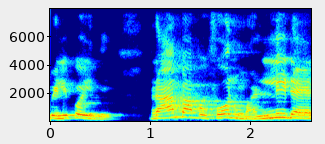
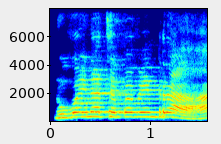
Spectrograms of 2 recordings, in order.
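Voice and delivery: much higher, exasperated scolding; embarrassed boss scolding his assistant; lashing out; 6 semitones higher than usual. A narrator's reading. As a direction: turn on the assistant in frustration. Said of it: "Kishtaiah మీద విరుచుకుపడ్డాడు".

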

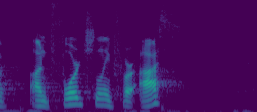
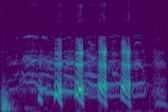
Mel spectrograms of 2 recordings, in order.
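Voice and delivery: high, helpless burst of laughter; amused laugh; 5 dB louder than usual. Real, not acted. Speaker laughs at saying mom for wife, amused laugh. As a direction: crack up at your own slip.

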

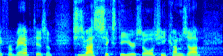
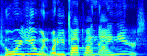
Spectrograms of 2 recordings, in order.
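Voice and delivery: high-pitched, puzzled questioning; retold bafflement; 10 semitones higher than usual. Pastor questions the weeping woman he didn't know, high and baffled. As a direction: act out being thrown by a stranger's words.

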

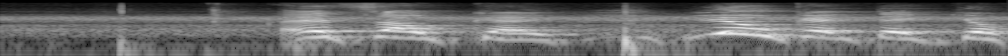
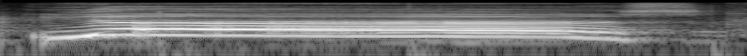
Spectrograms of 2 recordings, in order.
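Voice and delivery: long, loud celebratory yell; triumphant shout; 3 semitones higher, 10 dB louder than usual. Real, not acted. Gamer celebrating a moment in the match, triumphant shout. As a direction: let out a huge drawn-out cheer.

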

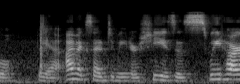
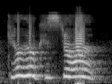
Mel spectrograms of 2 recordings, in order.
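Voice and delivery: announcer voice; 10 semitones higher, 11 dB louder, slower than usual. Acted. Announcing the show name.

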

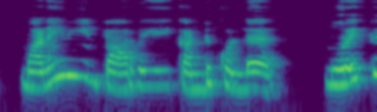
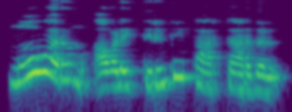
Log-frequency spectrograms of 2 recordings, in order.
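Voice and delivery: ordinary delivery, nothing marked

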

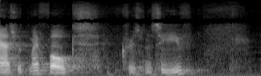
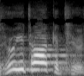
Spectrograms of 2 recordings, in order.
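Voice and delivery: sister calling from the background; 6 dB louder than usual. Retold or imitated. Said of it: "she goes".

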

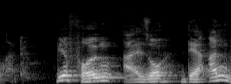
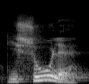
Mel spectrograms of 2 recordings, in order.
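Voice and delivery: ordinary delivery

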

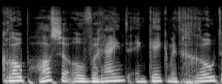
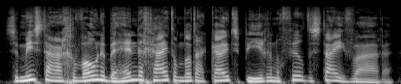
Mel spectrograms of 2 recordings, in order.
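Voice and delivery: ordinary delivery

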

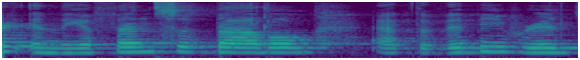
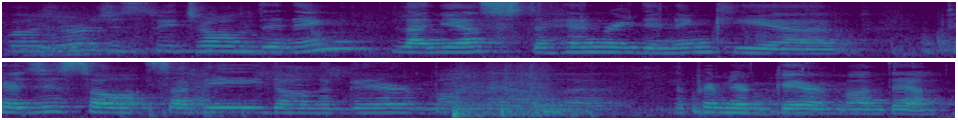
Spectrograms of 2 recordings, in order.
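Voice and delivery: broken French; 12 dB quieter than usual. Real, not acted. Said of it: "mon français est pas parfait".

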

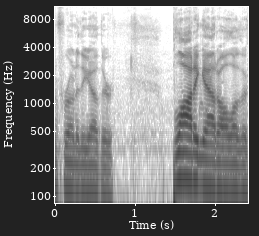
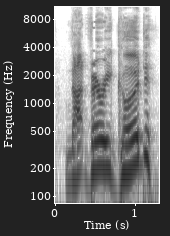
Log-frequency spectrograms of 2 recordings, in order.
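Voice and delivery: loud, higher incredulous bellow; 6 semitones higher, 11 dB louder than usual. Acted. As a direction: roar it back in disbelief. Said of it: "My bellow echoes".

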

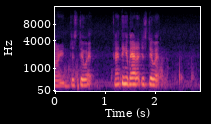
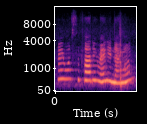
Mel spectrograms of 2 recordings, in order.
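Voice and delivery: playful; 9 semitones higher, 3 dB louder than usual. Real, not acted. Playful appeal to viewers.

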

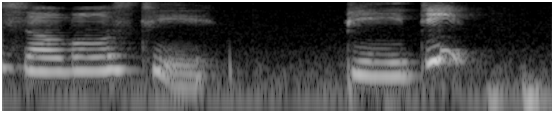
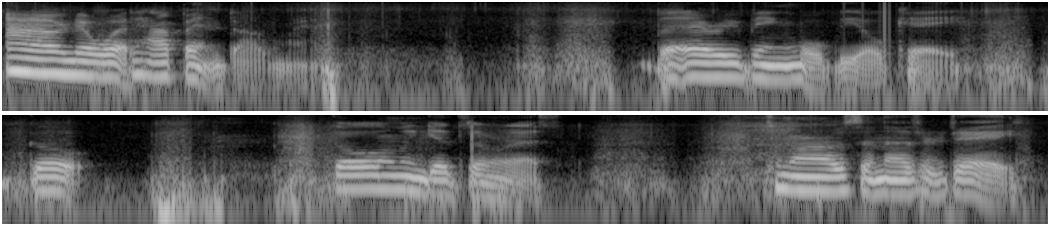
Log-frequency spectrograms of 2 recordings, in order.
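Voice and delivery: gently consoling; 5 semitones lower than usual. Acted. Character sends Dogman home to rest, gently consoling. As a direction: console a downhearted friend in a low voice.

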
